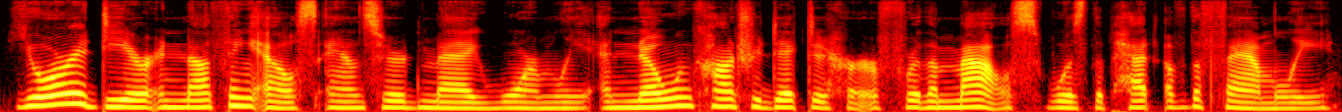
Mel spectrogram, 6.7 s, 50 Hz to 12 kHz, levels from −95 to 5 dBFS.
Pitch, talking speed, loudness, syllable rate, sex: 195 Hz, 205 wpm, -18 LUFS, 5.5 syllables/s, female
